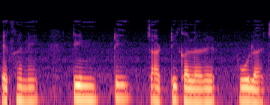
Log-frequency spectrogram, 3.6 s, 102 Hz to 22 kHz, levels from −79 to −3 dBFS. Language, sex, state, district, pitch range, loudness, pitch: Bengali, male, Tripura, West Tripura, 120-135 Hz, -16 LUFS, 130 Hz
